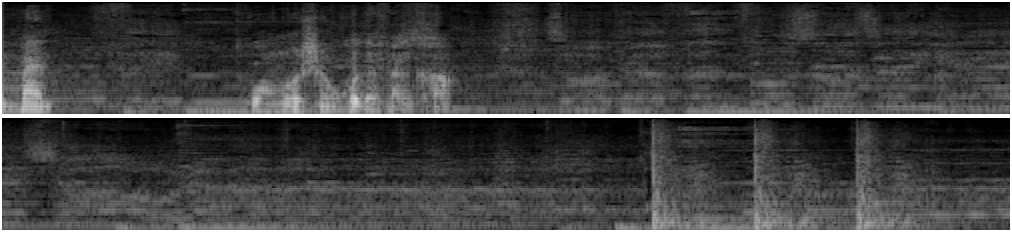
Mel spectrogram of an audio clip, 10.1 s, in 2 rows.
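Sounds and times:
speech: 0:00.0 - 0:00.4, 0:01.2 - 0:02.4
gunshots: 0:08.3 - 0:09.7.

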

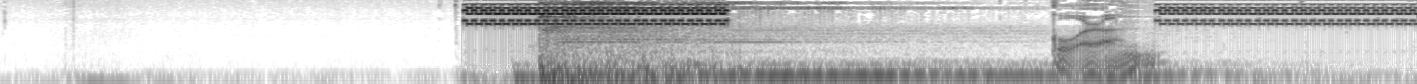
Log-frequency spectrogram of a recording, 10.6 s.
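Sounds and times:
telephone ringing: 0:03.5 - 0:06.4, 0:08.7 - 0:10.6.

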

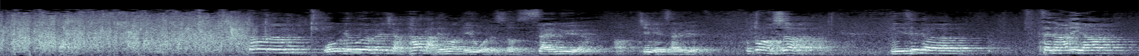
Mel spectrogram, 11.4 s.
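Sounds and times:
crowd applauding: 0:00.0 - 0:02.9
speech: 0:02.5 - 0:09.8, 0:10.4 - 0:11.3.

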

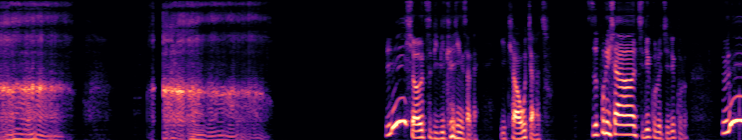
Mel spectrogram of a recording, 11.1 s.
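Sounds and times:
voice imitating a pig snoring: 0:00.0 - 0:01.4, 0:02.2 - 0:04.2
speech: 0:05.8 - 0:11.1.

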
